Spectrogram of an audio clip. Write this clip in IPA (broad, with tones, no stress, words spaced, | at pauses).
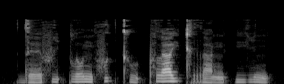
dɛː˩˦fi˦˥ʔplo˥˩n fɯ˥˩k̚tʰu˨˩ʔpʰla˥˩jkʰra˨˩ŋ | ji˥˩n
